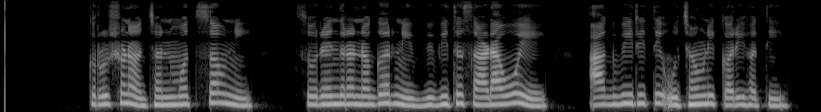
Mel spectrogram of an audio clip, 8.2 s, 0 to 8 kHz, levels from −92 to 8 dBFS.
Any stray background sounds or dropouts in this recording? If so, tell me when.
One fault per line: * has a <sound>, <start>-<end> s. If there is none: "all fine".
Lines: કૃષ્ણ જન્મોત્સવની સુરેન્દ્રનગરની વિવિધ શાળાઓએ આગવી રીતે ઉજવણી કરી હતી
all fine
